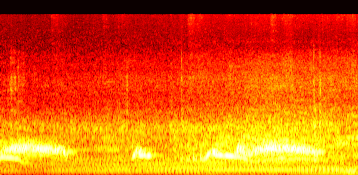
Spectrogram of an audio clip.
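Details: Low cooing of Barbary doves, white versus brown: a trilled coo, a short clipped note, then a longer rising-and-falling coo, against a steady low hum.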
